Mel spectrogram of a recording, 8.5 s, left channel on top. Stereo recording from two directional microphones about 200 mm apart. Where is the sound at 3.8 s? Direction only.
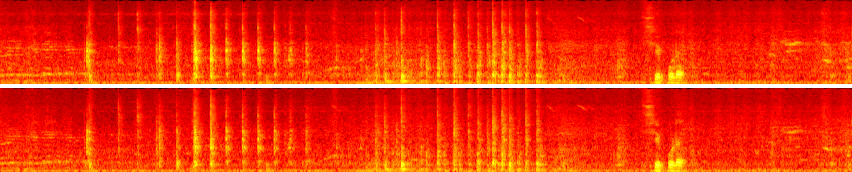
Centre (ahead or behind).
